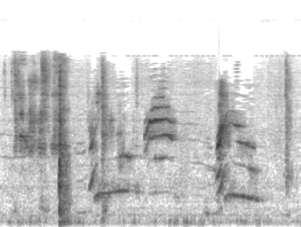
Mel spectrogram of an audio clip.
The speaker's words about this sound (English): God, I love chatty cats. Silly kitty. What are you looking at?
